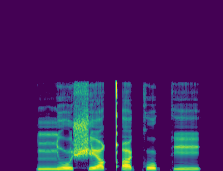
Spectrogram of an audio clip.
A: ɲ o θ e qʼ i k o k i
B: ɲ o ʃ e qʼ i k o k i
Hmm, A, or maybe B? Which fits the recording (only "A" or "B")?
B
